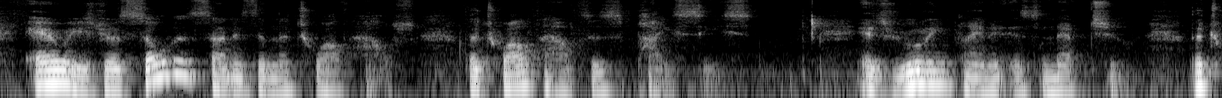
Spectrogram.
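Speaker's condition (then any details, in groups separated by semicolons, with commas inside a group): No condition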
